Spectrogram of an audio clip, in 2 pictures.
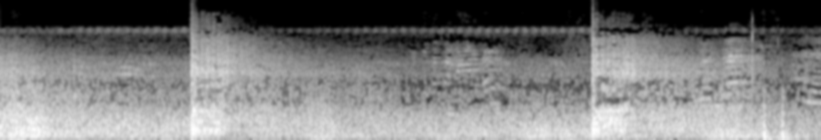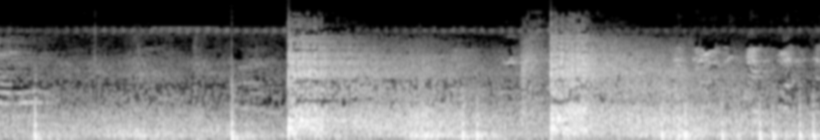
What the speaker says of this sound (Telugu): పాకిస్తాన్ ఎటువంటి బాంబుల దాడిని చేస్తుందో ఒక్కసారి ఆ సౌండ్ వినే ప్రయత్నం చేయండి.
